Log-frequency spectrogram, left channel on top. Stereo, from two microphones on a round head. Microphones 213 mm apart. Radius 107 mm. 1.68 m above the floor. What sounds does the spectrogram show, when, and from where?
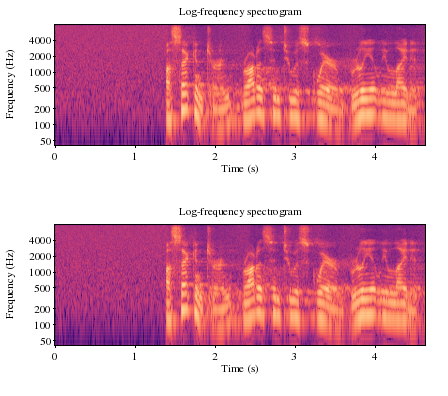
1.4 s a man speaking: 5° right (ahead or behind), 1.4 m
